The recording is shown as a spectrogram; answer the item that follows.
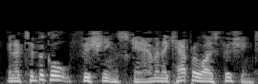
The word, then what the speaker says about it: phishing: And finally, on the retail business, I guess, I got this from my bank, a whole little pamphlet on what is phishing, spelled P-H-I-S-H-I-N-G. It's a really weird times we're living in. Phishing, pronounced like fishing with the F, isn't it?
